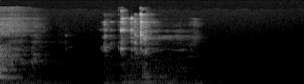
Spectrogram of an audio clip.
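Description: Near silence with two or three short, faint clicks about a second in.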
